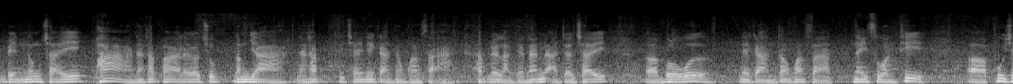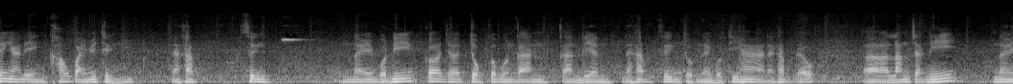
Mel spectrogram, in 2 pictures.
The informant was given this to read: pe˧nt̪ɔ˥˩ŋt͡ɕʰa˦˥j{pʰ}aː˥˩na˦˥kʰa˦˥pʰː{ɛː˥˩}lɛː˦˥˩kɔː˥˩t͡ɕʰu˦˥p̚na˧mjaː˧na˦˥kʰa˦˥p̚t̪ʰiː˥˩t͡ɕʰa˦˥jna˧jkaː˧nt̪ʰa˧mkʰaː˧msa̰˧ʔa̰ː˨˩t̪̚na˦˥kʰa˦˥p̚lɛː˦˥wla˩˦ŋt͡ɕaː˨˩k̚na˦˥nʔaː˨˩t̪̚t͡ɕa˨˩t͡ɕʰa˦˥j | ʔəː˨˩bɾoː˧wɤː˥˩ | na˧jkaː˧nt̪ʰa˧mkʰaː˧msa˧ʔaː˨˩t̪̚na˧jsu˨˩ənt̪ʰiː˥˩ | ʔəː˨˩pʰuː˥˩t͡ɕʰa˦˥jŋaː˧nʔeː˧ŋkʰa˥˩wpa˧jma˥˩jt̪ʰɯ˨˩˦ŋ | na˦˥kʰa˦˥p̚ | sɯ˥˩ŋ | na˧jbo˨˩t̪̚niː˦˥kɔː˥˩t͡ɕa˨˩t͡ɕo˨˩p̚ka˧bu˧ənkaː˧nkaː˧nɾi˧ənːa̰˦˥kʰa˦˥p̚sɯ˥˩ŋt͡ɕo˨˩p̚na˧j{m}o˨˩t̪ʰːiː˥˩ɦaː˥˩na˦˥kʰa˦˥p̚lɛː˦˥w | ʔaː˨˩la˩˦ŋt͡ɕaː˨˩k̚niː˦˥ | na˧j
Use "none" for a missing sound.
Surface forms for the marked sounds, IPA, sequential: pʰ, aː˥˩, b

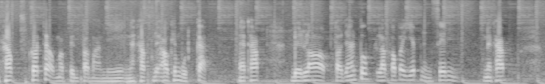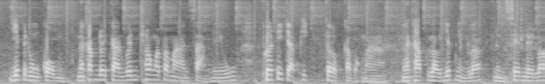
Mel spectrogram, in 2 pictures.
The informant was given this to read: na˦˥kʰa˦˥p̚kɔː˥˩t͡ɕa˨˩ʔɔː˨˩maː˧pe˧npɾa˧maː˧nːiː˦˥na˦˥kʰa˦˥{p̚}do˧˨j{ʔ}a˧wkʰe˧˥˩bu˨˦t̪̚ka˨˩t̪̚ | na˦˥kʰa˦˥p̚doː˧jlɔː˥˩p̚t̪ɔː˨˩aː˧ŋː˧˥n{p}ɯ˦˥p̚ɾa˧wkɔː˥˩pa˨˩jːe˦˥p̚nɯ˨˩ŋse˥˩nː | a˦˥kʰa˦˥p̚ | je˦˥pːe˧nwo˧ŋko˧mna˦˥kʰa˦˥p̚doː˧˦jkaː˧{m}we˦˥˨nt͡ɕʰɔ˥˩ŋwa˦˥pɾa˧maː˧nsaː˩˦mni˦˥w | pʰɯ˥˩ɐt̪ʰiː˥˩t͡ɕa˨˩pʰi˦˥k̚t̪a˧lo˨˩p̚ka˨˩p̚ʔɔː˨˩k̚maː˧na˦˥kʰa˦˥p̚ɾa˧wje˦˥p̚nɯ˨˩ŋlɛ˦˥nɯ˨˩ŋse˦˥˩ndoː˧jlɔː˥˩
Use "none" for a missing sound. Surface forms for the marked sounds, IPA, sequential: p̚, ʔ, p, n

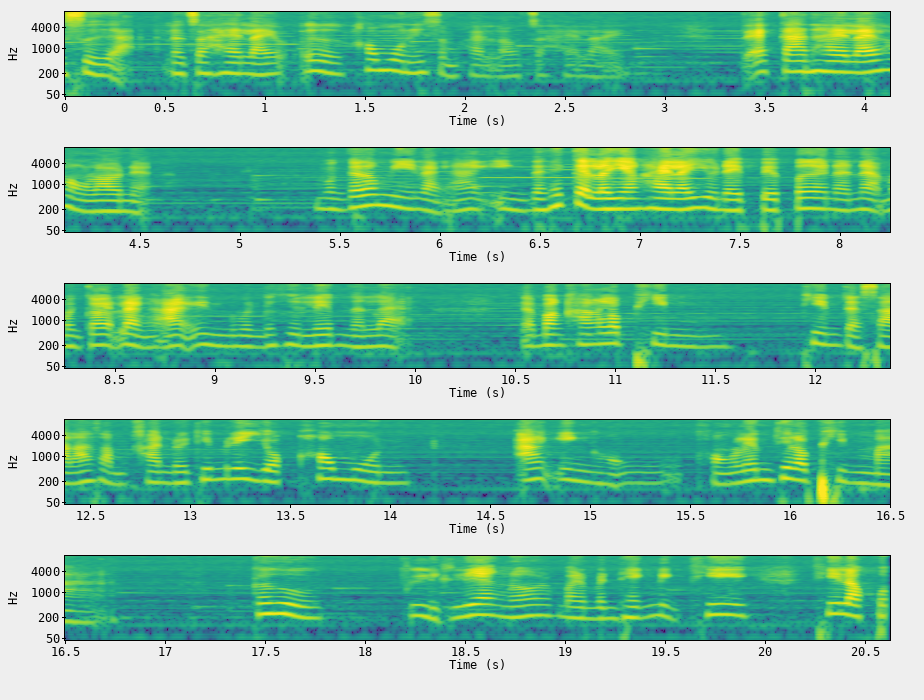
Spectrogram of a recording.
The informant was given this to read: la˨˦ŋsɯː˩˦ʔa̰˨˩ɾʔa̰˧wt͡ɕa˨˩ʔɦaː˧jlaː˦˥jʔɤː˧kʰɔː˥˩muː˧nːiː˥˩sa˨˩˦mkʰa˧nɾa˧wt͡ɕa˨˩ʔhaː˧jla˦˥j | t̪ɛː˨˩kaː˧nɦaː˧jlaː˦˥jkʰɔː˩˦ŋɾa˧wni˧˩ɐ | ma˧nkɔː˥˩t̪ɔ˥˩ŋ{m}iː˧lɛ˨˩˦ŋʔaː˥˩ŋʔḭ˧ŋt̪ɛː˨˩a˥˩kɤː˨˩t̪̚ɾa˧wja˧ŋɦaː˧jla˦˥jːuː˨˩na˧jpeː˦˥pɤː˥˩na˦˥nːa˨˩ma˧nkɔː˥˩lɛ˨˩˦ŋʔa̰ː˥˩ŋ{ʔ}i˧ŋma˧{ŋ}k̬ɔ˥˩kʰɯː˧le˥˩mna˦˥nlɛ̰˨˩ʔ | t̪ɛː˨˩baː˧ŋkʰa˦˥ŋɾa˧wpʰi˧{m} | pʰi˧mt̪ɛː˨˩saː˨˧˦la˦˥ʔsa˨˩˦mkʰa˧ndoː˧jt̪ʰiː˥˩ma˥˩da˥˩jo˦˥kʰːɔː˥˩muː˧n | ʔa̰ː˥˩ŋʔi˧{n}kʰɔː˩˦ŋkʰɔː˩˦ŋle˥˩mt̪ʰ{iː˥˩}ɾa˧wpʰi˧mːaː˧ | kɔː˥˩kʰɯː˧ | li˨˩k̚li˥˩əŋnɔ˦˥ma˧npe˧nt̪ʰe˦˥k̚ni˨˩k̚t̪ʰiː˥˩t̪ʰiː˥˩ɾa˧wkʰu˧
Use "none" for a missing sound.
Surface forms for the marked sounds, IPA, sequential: m, ʔ, n, m, ŋ, iː˥˩

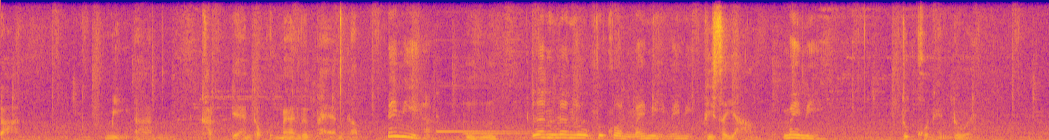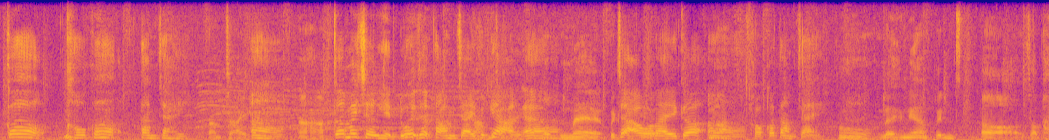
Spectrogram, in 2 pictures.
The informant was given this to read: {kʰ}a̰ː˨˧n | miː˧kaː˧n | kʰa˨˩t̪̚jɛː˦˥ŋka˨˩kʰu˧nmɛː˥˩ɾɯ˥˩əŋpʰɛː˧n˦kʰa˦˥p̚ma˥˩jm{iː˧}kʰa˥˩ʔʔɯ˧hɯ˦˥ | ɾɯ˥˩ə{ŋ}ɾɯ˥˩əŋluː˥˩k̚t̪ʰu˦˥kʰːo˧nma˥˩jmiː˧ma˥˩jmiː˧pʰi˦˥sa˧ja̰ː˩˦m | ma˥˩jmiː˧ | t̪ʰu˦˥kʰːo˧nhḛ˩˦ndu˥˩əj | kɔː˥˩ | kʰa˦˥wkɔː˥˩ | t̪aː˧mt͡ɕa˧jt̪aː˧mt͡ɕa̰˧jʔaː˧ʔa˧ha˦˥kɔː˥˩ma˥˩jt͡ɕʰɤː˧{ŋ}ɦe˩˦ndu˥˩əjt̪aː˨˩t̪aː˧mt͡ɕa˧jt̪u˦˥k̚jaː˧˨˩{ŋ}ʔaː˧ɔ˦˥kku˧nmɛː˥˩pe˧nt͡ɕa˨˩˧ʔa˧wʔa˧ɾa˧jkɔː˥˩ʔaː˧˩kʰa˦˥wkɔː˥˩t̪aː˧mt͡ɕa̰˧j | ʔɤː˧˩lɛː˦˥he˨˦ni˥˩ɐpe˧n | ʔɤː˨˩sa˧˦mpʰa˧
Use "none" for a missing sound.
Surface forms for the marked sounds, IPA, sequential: k, iː˧, ŋ, ŋ, ŋ

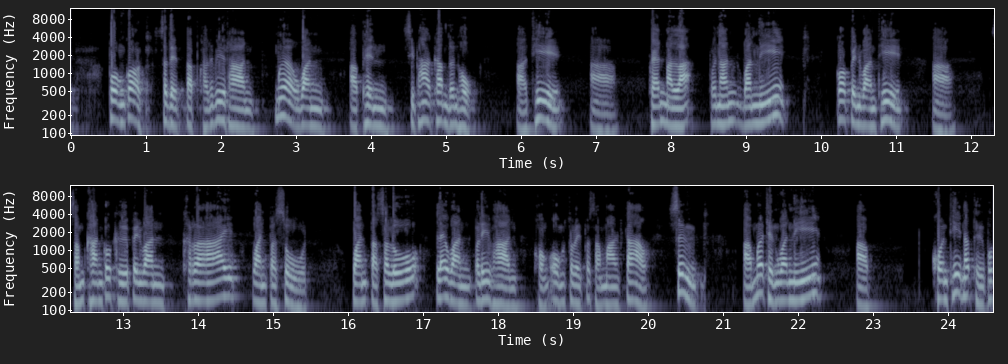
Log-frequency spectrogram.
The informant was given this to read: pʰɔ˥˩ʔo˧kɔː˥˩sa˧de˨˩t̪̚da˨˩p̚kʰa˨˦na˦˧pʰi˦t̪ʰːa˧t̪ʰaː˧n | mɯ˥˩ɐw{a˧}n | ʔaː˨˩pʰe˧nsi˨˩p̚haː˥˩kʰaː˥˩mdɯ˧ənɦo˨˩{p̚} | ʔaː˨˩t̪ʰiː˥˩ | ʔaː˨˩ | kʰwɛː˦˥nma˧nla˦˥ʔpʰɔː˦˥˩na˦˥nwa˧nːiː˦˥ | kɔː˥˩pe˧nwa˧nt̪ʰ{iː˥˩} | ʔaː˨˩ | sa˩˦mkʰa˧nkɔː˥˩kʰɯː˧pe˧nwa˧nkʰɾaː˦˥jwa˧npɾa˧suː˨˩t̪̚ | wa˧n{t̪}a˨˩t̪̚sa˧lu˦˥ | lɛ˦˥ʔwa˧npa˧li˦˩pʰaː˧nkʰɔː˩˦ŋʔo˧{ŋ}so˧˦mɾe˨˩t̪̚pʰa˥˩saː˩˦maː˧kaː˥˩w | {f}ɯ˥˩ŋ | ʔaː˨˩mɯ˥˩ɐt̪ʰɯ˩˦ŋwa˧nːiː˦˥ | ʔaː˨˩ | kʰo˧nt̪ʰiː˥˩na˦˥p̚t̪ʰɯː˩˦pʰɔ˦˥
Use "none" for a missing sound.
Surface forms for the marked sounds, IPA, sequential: a˧, k̚, iː˥˩, t̪, ŋ, s

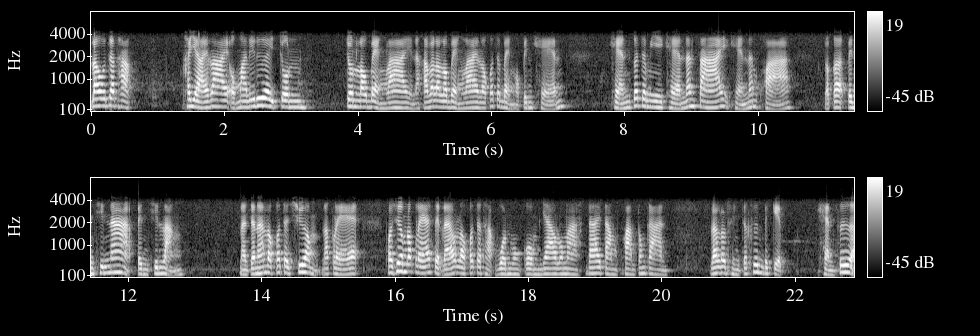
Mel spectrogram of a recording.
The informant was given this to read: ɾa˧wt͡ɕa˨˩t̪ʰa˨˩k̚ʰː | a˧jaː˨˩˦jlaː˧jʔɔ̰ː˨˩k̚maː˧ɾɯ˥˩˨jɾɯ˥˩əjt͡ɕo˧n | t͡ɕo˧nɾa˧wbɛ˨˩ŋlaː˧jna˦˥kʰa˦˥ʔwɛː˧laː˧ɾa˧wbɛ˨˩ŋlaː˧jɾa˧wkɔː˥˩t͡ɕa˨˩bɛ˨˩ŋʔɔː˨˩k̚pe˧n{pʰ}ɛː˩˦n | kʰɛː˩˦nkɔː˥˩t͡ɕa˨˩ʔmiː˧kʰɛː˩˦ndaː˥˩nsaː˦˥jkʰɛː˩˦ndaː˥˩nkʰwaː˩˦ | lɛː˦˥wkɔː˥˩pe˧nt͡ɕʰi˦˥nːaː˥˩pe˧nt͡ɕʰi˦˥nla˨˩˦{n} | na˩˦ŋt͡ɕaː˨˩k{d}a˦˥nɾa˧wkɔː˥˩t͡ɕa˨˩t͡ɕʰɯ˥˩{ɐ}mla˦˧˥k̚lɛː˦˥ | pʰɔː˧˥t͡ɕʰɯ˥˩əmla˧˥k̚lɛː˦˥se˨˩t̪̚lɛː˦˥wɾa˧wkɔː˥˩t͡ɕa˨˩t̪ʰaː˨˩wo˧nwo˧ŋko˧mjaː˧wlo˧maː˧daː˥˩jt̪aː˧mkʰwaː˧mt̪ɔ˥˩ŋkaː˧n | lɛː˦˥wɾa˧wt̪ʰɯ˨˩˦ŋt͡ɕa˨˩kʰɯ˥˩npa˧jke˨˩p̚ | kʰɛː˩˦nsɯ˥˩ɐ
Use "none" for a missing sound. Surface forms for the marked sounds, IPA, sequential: kʰ, ŋ, n, ə

